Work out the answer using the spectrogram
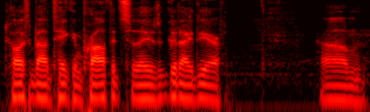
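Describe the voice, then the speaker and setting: A man's voice: low-pitched, little pitch movement, fast talker, a little mellow, dry recording. A man with a New York accent hosting live day trading commentary, thinking aloud and talking to the market and to himself. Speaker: day trading radio host.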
